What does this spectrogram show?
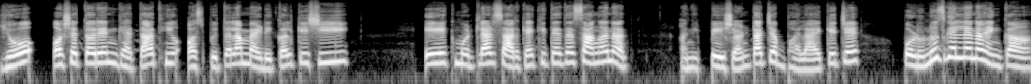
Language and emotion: Goan Konkani, disgusted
